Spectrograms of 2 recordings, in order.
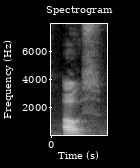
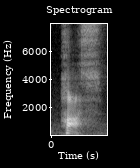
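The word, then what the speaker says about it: hos (ὅς): Quote, "The reading which, on the basis of external evidence and transcriptional probability, best explains the rise of the others is os, or as Erasmian Greek would pronounce it, hos.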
